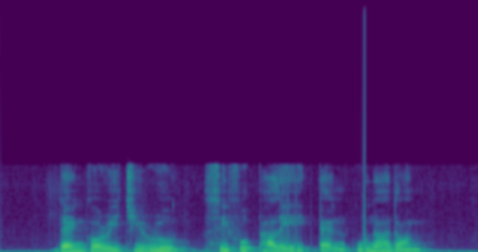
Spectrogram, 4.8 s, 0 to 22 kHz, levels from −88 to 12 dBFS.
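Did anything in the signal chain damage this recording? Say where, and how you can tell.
Yes. From 2.87 to 3.2 s the speech breaks into a gritty crackle of short, hard-edged silent gaps, which points to processor overload crackle at the driver or buffer stage. The gaps suggest buffers of around 20 ms, with a handful missing their deadlines and replaced by silence.

At 3.63 to 3.66 s there is a clean hole of about 21.3 ms, after which the speech resumes as if it had kept playing. That fits a single lost frame on the wireless link, likely a Bluetooth dropout where a packet arrived too late.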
